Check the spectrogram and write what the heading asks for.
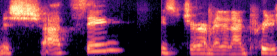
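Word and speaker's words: Schätzing: Nah, it's Schatzing, and you got it. I'm German, and you pronounced that correctly.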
